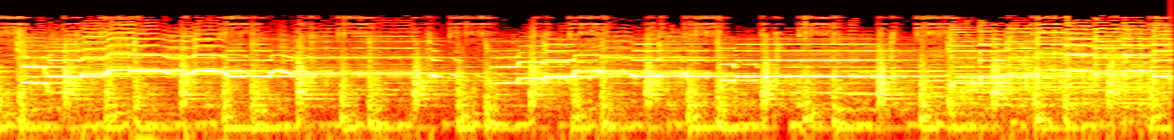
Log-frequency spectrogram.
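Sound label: flute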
